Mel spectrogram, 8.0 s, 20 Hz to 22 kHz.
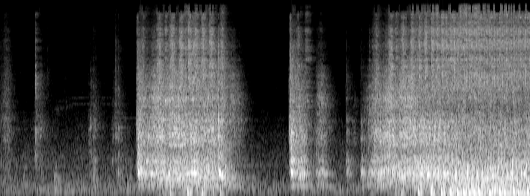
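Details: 1974 Dynastar lawn tractor, sat about 30 years, short muffler and battery hooked up: starter cranks in short bursts, then the small single catches and settles into a steady running drone; starts and runs fine.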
